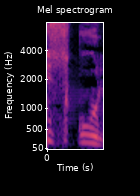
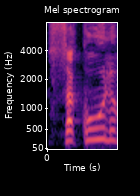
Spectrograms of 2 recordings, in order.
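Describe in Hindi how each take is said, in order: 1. इसे मानक उच्चारण में बोला गया है। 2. इसे स्थानीय क्षेत्रीय उच्चारण में बोला गया है। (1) "उसका सही जो उच्चारण होता है वो स्कूल ही होता है" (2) "हमारे यहाँ स्कूल बोला जाता है"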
